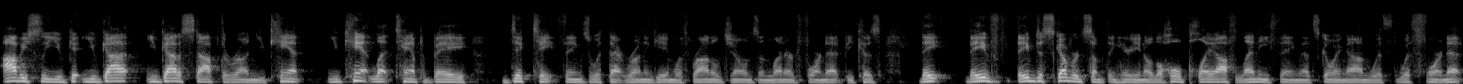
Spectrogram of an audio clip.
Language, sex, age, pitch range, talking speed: English, male, 40-59, 110-135 Hz, 205 wpm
